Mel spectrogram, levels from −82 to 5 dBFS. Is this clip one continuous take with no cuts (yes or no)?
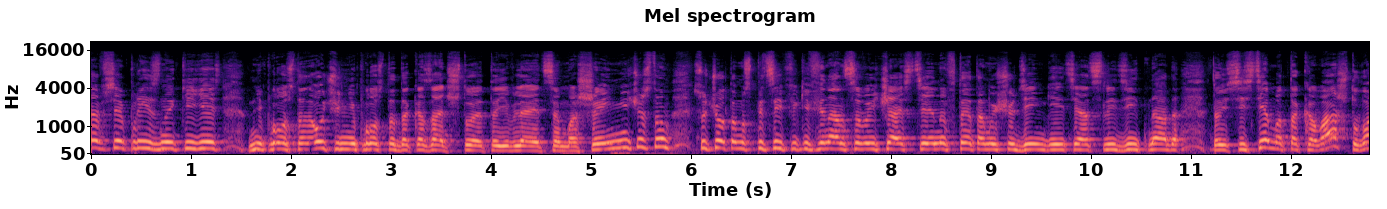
yes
